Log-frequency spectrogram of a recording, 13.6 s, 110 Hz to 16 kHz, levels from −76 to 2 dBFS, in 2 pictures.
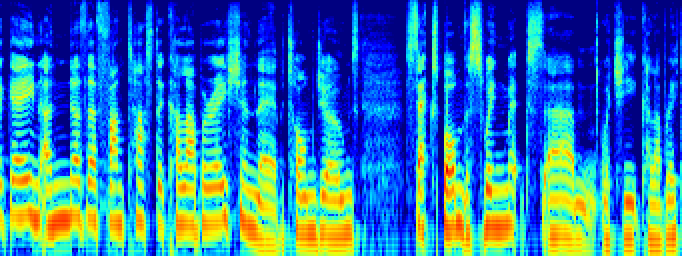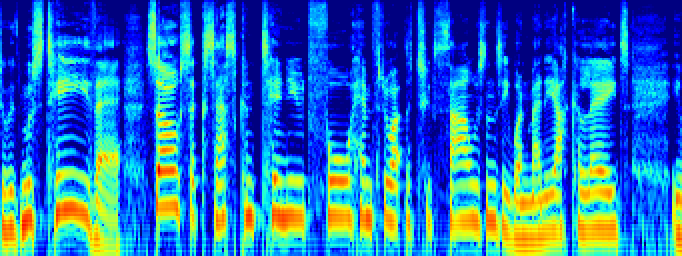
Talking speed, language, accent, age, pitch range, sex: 145 wpm, English, British, 40-59, 160-215 Hz, female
